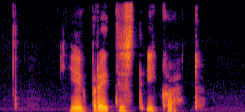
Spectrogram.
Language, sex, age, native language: Icelandic, male, 30-39, Icelandic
